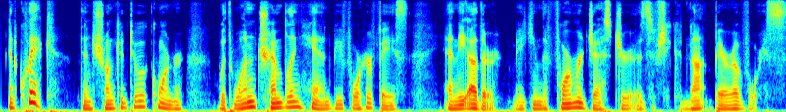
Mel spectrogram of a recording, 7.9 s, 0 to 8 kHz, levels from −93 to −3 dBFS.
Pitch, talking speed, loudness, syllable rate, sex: 110 Hz, 215 wpm, -22 LUFS, 5.9 syllables/s, male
